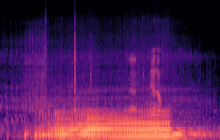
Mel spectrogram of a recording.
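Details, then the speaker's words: Mitsubishi GSR manual, dies on first start and RPM hunts, worse with A/C: catches and runs roughly about three seconds then sags and dies; stall after start, throttle body and air passages found clogged. "Ayun siya anan nanginginig tapos patay ulit ay patay ayaw niya diretso start"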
